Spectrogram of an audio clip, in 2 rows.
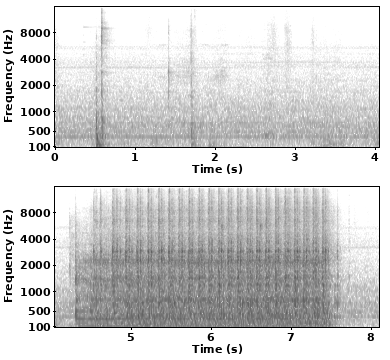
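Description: A Singer 319 sewing machine stitches a tension test on a scrap of fabric, its fast, even needle rhythm running close and loud for about three seconds after a few quiet clicks and handling sounds.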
